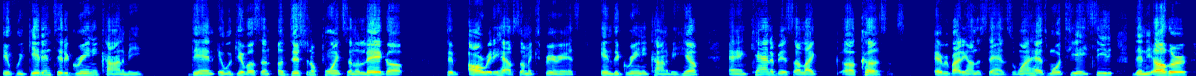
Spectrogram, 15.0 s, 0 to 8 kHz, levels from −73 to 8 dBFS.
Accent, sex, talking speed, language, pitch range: American, male, 175 wpm, English, 145-210 Hz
